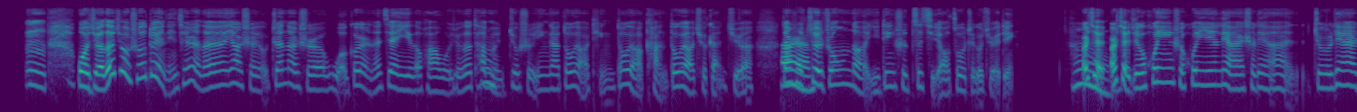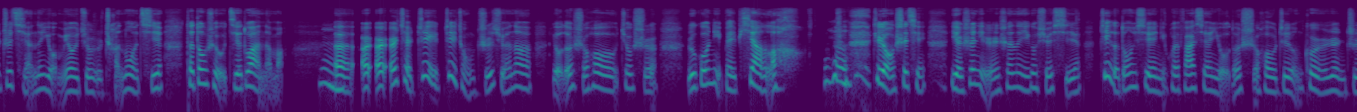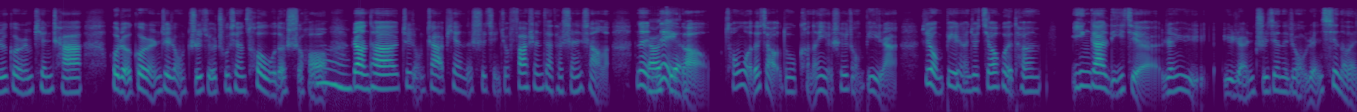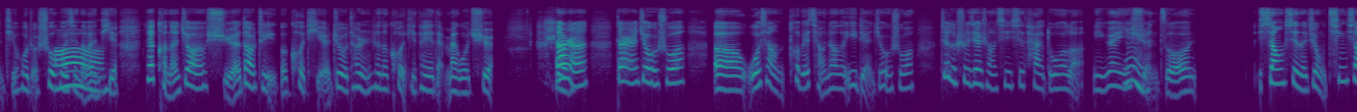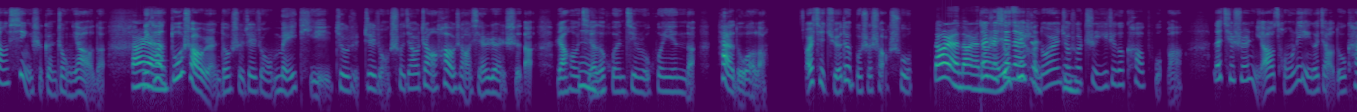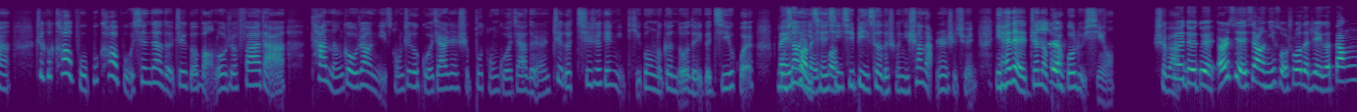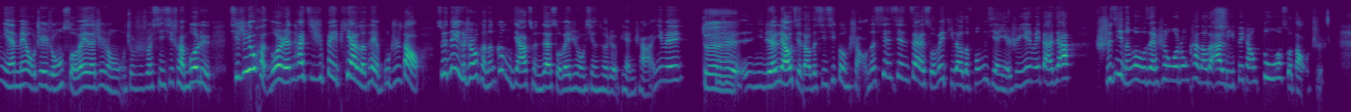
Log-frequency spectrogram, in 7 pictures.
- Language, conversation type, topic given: Chinese, podcast, 做决定时你更相信直觉还是更依赖数据？
- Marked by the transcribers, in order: laughing while speaking: "嗯"; chuckle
